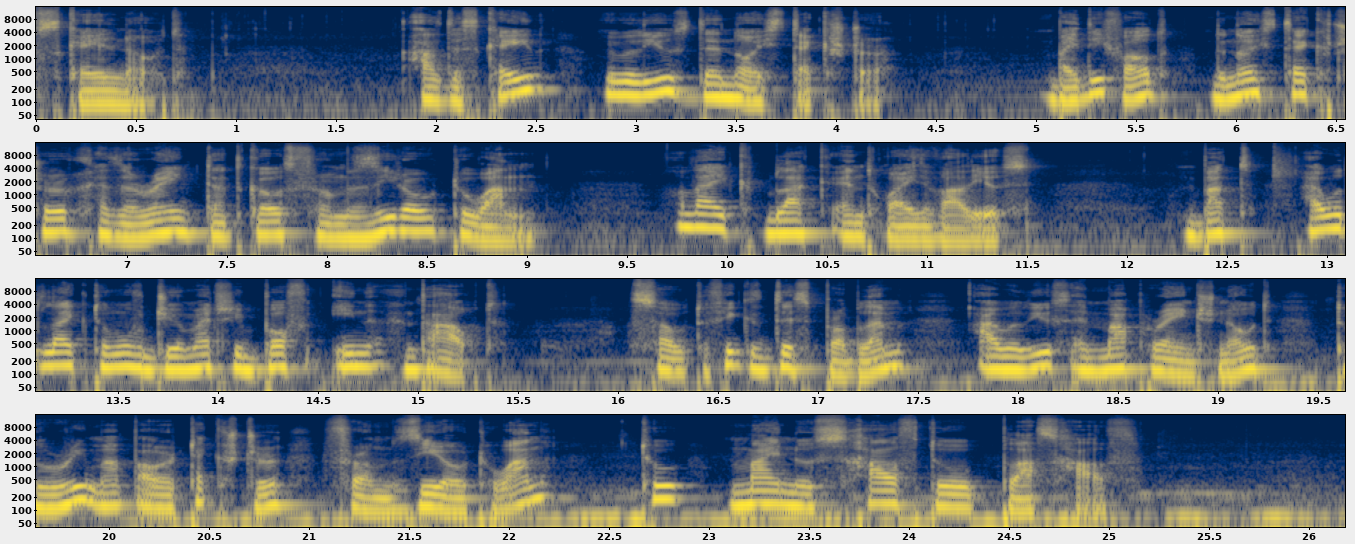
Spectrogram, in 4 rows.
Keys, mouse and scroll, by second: 3.8 drag, 4.2 middle click, 4.8-9.4 drag, 10.3 click, 11.5 click, 13.5 click, 14.8-19.0 drag, 19.6 click, 21.6-26.1 drag.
